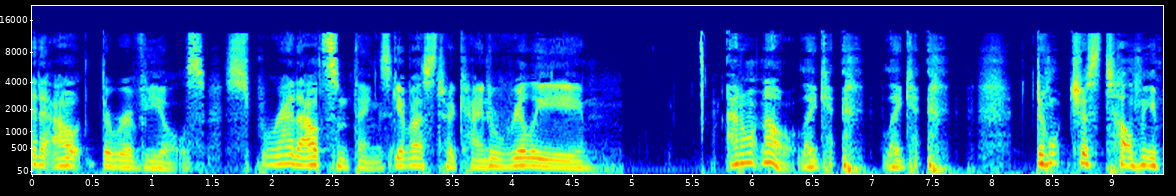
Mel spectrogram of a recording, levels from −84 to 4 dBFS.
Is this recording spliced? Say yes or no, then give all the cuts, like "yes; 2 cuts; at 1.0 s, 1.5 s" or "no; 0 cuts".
yes; 5 cuts; at 1.5 s, 3.0 s, 3.4 s, 3.8 s, 7.0 s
